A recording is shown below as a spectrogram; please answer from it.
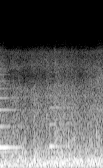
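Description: Steady rushing wind noise on the microphone, strongest in the low end, during a ski run over snow. A few held music notes sound over it, one at the start and a fainter one about a second in.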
